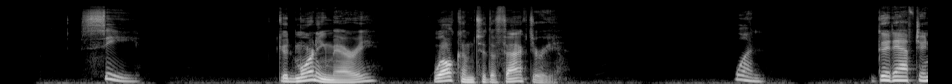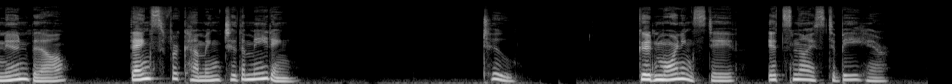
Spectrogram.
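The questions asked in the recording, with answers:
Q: Good morning, Mary. Welcome to the factory.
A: 2: Good morning, Steve. It's nice to be here.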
